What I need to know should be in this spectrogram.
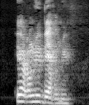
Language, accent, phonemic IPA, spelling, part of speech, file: French, Canada, /yʁ.ly.bɛʁ.ly/, hurluberlu, noun / adjective, LL-Q150 (fra)-hurluberlu.wav
- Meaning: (noun) weirdo; eccentric person; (adjective) weird, eccentric (of a person)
